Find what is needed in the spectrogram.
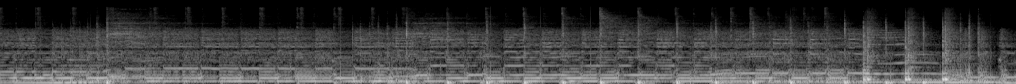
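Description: Live rock band playing an instrumental passage: electric guitar and bass guitar hold sustained notes over a Pearl drum kit keeping a steady beat. The drumming gets busier near the end.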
